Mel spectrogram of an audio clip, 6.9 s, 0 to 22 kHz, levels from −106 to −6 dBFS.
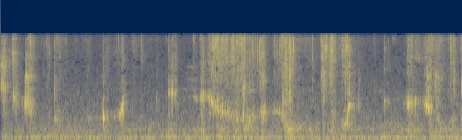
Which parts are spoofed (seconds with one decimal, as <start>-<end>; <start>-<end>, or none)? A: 1.5-2.4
